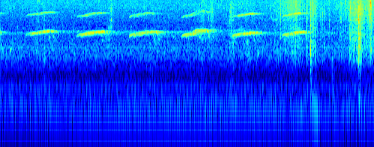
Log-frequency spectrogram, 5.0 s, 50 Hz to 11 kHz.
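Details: An osprey pair at a nest at the Hog Island Boathouse on 4 May 2017. The male has arrived with a fish and the female begs for it with a clear run of six upslurred whistles, roughly every 0.6 seconds, ending in scraping noises.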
